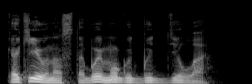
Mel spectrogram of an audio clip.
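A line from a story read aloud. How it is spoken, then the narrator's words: Plain. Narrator (Russian): ответил Бастон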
